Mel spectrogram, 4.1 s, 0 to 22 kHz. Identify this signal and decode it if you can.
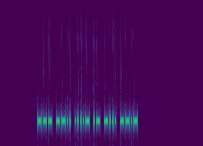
Morse code, heard as a keyed tone, about 45 wpm, 700 Hz. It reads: OZ4ABQ
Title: DXCC-100 Call Signs - 6 Characters - Repeated 2x - 45wpm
